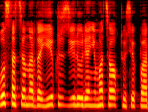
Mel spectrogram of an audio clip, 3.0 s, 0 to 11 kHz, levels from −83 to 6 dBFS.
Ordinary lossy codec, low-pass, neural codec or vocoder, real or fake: none; none; none; real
